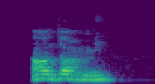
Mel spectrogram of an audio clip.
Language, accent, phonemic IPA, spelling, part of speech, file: French, Canada, /ɑ̃.dɔʁ.mi/, endormit, verb, LL-Q150 (fra)-endormit.wav
- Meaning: third-person singular past historic of endormir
